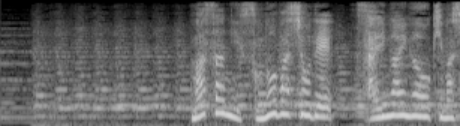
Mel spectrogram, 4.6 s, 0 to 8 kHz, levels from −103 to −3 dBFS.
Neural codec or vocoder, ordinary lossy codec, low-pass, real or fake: none; AAC, 32 kbps; 7.2 kHz; real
